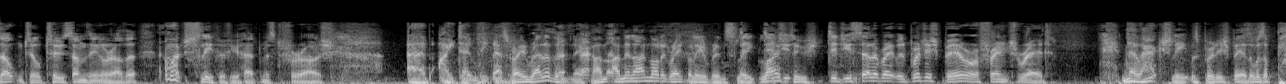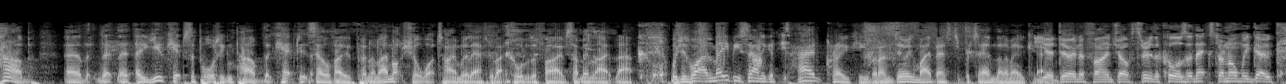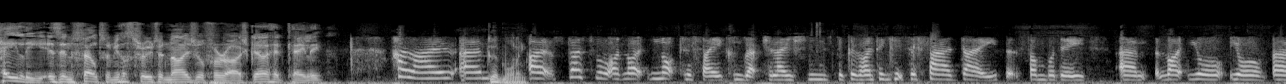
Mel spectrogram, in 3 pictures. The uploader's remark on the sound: takes your calls live from Clacton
